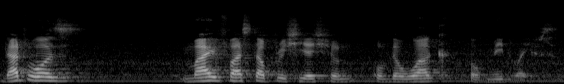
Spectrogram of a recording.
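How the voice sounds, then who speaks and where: A man in his fifties speaks from a conference podium with a slightly raised pitch, unhurried and reflective, lifting his voice to stress key points. His comes through clearly over a faint background hum. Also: fairly bright tone, poor audio. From Uganda. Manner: measured, reflective, with emphatic rises. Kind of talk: conference speech. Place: conference hall.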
